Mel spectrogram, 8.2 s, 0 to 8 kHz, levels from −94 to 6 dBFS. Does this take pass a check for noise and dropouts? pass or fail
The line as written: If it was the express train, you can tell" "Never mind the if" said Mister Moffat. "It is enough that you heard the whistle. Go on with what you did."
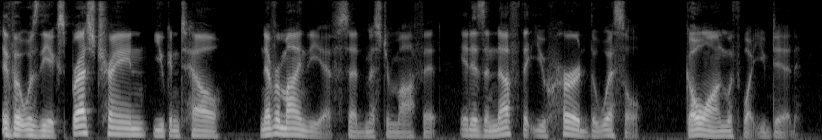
pass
